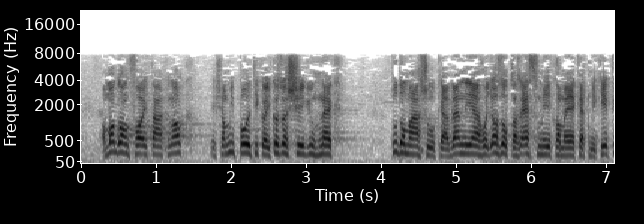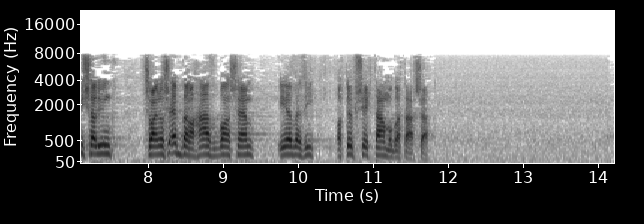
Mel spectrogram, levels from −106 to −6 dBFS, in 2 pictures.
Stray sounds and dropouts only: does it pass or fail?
pass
